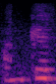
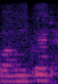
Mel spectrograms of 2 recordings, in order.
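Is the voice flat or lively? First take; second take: lively; flat. First: It is said in a lively, varied voice. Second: It is said in a flat, monotone voice. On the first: The speaker calls it right. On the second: The speaker calls it wrong.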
